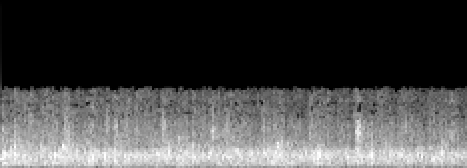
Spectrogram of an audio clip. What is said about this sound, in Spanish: Un aplauso al Señor esta mañana.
